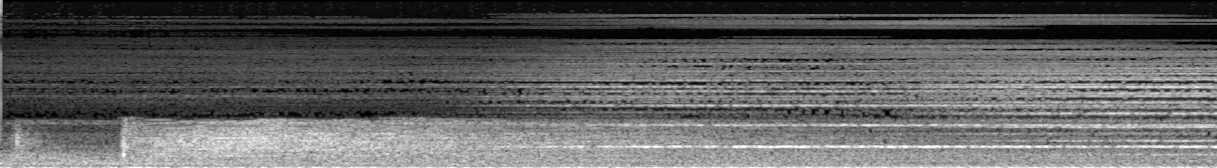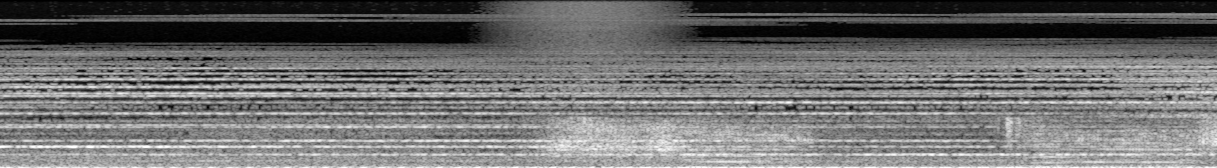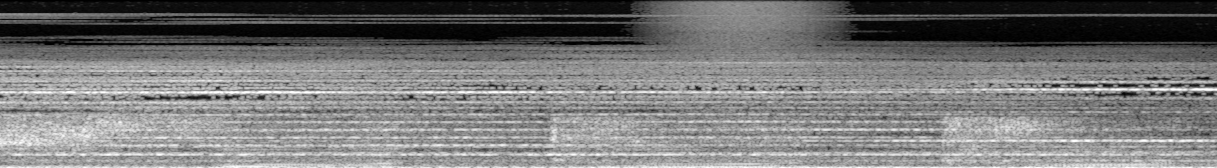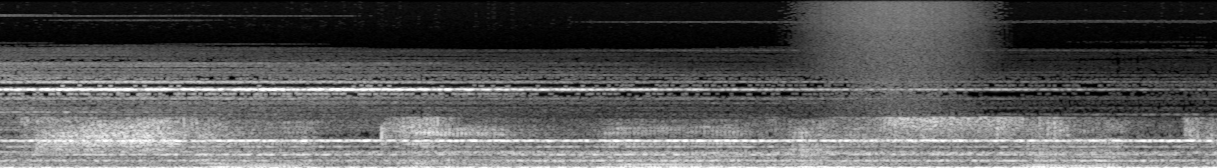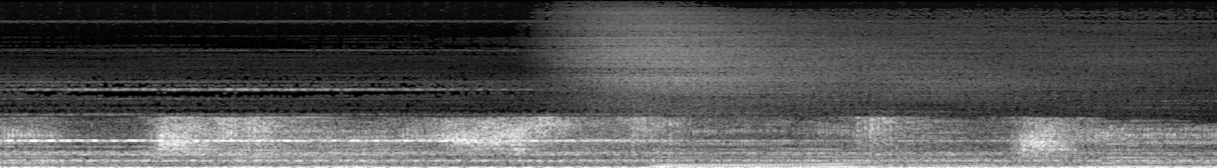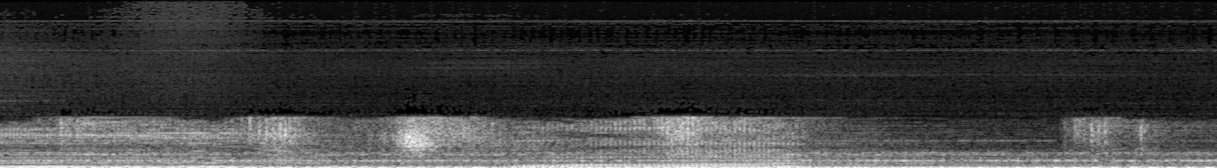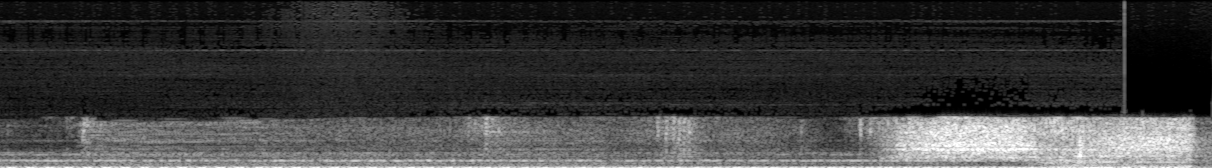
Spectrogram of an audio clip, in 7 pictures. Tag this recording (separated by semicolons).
ambience; ambient; atmosphere; creepy; dark; evil; horror; music; scary; sound; spooky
